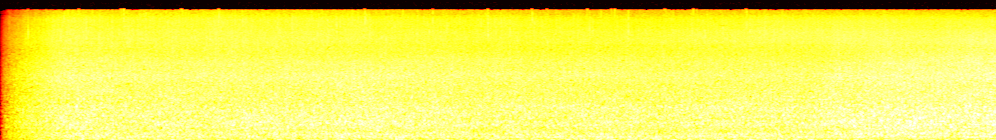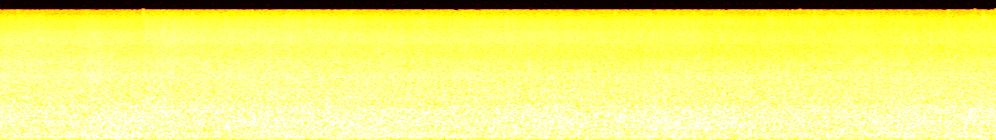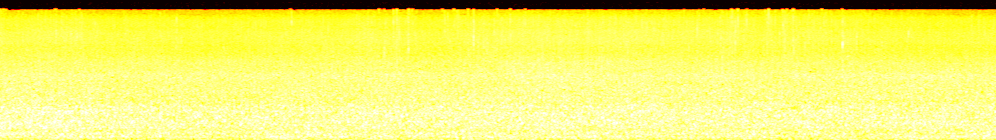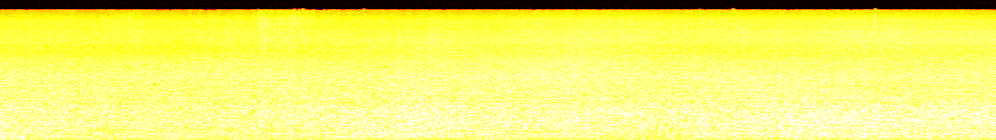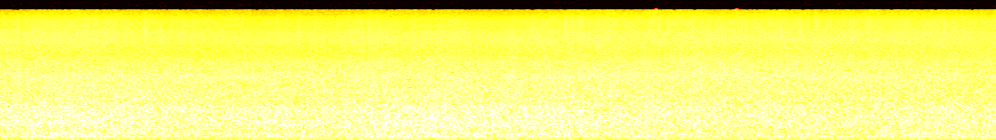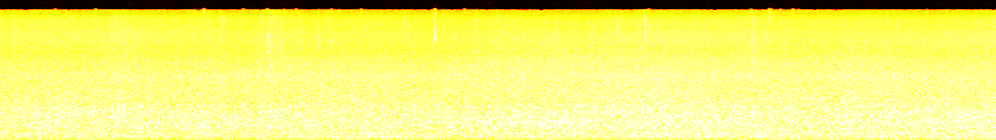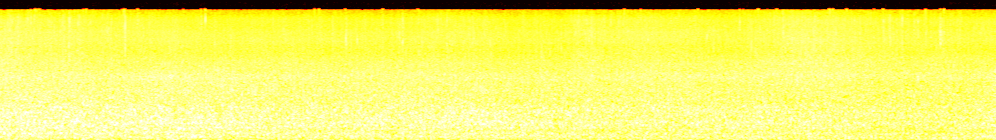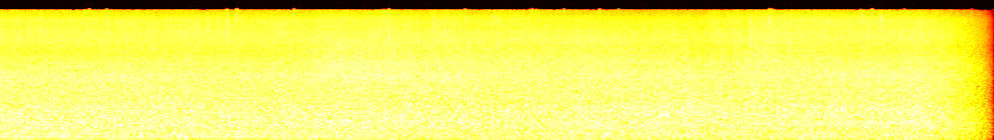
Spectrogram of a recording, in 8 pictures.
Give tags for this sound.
nature space

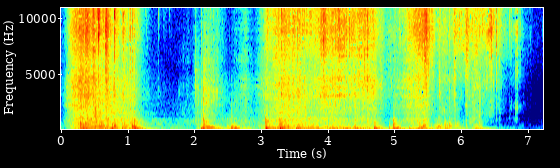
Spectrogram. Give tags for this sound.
close window

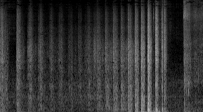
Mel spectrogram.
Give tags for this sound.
variable thumps taps random scrapes hits brush objects

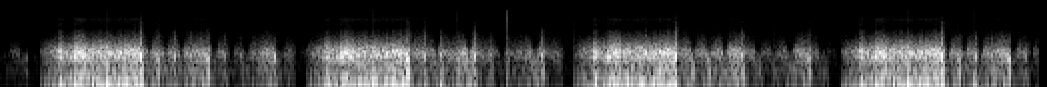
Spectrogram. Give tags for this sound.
machine machinery sfx

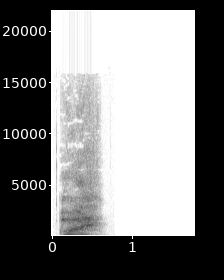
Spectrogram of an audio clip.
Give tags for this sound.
tart voice ew male

